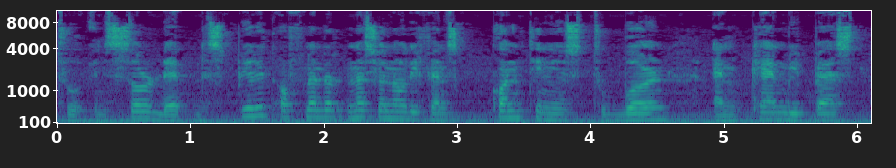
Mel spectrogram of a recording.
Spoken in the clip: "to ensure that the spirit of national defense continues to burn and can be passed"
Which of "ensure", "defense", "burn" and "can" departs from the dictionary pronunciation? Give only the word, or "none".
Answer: ensure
